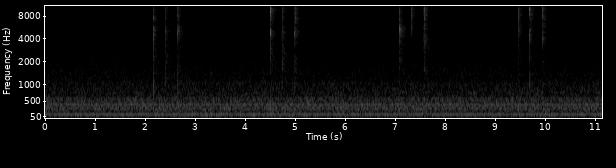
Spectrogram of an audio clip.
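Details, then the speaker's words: Nurse's head-to-toe assessment: percussion of a patient's back over the lungs, which sounded bilaterally clear on auscultation. Four sets of three quick taps give a resonant note, the normal finding. "Okay, those sounded good. Those were resonant, which is just the normal sound we want to hear in your back."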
